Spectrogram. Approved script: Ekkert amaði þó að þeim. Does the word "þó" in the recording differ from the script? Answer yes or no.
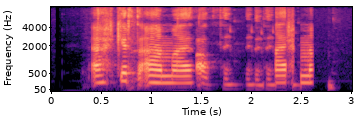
yes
